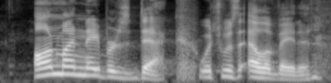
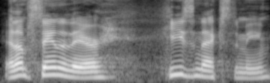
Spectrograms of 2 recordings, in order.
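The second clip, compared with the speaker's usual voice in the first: ordinary talk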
